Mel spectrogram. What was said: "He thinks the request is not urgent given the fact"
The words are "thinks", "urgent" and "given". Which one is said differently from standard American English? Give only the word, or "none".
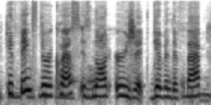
none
